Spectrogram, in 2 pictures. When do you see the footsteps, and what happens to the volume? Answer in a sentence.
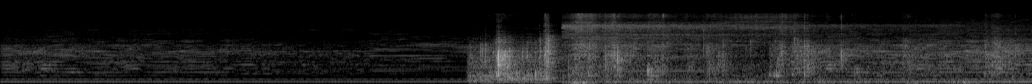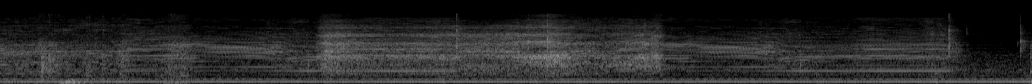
You can hear the footsteps from 4.7 to 12.2 s, getting quieter.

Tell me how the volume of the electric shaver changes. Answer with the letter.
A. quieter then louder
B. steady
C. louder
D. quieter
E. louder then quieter
C.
